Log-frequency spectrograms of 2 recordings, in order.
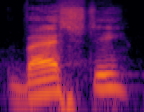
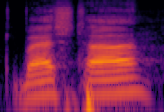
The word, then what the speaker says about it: Vashti: time is a hazaris the queen is uh vashti bashtai i've heard some pronounce it you've got the chief adviser to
